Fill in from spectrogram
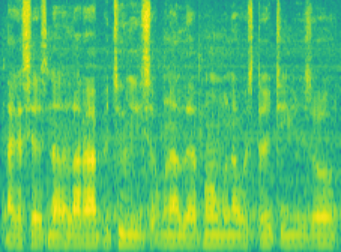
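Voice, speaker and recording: A young man talks in a soft, heartfelt way, sprinkling in "you know" as he answers reporters. His voice stays very level with almost no rise and fall, sitting at a middling pitch. Loud background noise runs under the whole recording. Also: completely flat delivery, racing. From Bahamas. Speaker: college basketball player. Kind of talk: media scrum interview.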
